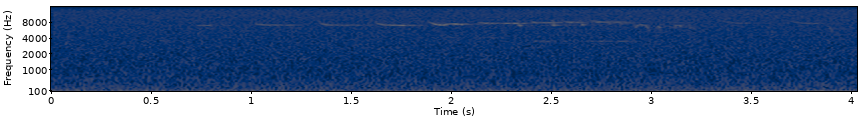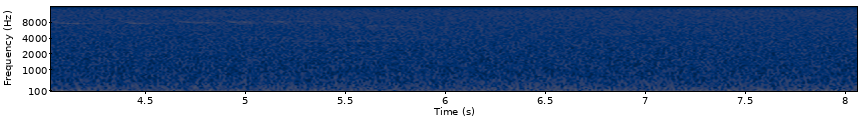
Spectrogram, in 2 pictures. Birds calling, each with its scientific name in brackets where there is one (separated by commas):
Mountain Chickadee (Poecile gambeli), Yellow-rumped Warbler (Setophaga coronata)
